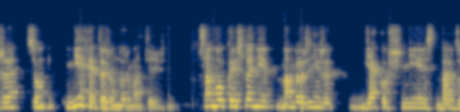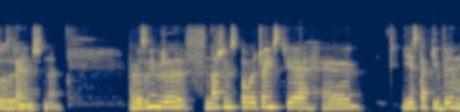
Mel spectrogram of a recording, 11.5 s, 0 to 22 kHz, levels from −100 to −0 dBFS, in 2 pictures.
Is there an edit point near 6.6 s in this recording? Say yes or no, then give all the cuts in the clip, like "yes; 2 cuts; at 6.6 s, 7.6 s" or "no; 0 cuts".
no; 1 cut; at 2.4 s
